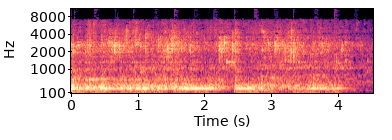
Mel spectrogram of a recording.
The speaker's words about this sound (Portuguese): Aí de manhã cedo, a gente é, é, ouviu lá do quarto barulho de descarga.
